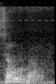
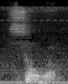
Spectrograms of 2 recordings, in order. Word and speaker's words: soror: So when you say sorrow, it's not a dot. You know, like a syllable break. It's just sorrow.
